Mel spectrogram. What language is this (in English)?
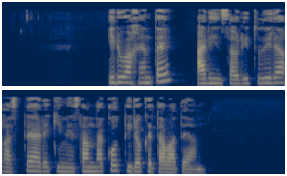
Basque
